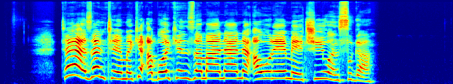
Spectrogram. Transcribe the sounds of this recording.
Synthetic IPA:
tɐ˦jaː˨zɐ˦˨nteː˨mɐ˨kʲe˦ʔa˨boː˦kʲɪ˦nzɐ˦maː˦naː˦na˦ʔa˦wɽeː˦meː˨t͡ʃiː˦wɔ˨nsʊ˦ɡaː˨

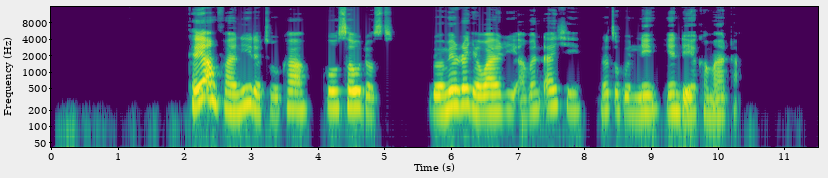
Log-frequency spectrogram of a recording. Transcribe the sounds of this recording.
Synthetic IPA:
ka˨ji˦ʔa˨mɸaː˨niː˦da˨tʰuː˨kaː˦ | kʷoː˦sa˦wdɔ˨st | doː˨mɪ˦nɽɐ˦ɡʲe˨waː˦ɽiː˦ʔa̰˨bɐ˦nɗaː˦kʲeː˨ | na˦sʼʊ˨ɡʷʊ˨nːeː˦jɐ˦nda˨ja˦kʰaː˨maː˦tʰa̰˨ʔ

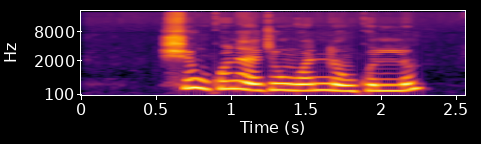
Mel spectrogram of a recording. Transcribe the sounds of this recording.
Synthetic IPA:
ʃɪ˦ŋkʷʊ˦naː˨d͡ʒɪ˦ŋwɐ˦nːɐ˨ŋkʷʊ˦lːʊ˦m

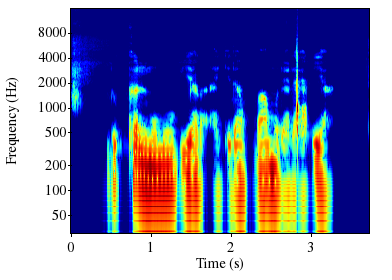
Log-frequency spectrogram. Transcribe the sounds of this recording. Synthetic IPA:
dʊ˦kːɐ˨nːu˦muː˦bɪ˨jɐ˦rʔa̰˨ɡʲɪ˦dɐ˦mbaː˦mu˨da˨laː˦ɸɪ˦jaː˨

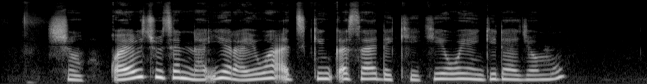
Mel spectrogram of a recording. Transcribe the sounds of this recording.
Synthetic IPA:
ʃɪ˦˨ŋ | kʷʼaː˨jɐ˦rt͡ʃuː˦tɐ˦rnaː˨ʔɪ˦ja˨ɽaː˨jʊ˦waː˦ʔa̰˨t͡ʃɪ̥˦kʲɪ˦ŋkʼɐ˦saː˦da˨kʲʰeː˨kʲʰeː˦wɐ˦jɛ˨ŋɡʲɪ˦daː˨d͡ʒɛ˦mːu˨ʔ

